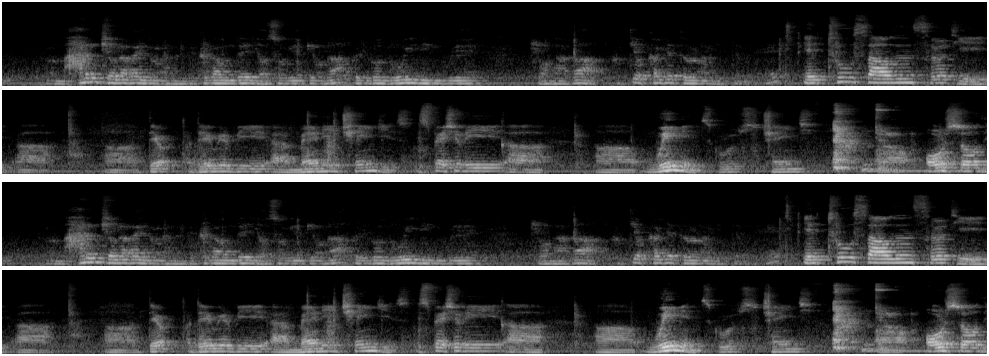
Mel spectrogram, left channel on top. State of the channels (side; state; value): both; normal; correlation 0.32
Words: 많은 변화가 일어나는데 그 가운데 여성의 변화 그리고 노인 인구의 변화가 급격하게 드러나기 때문에 In 2030, there will be many changes, especially women's groups change. Also,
